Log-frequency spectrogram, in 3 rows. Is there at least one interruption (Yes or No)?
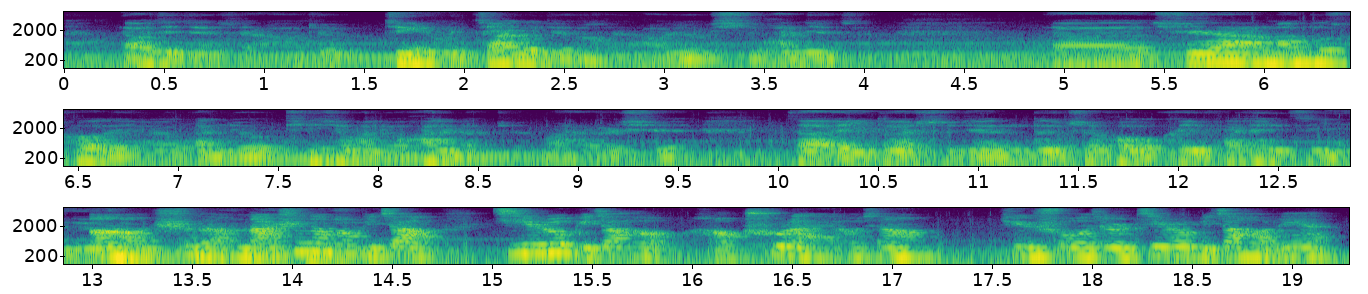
Yes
